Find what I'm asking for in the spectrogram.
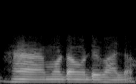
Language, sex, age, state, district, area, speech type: Bengali, male, 18-30, West Bengal, Howrah, urban, conversation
